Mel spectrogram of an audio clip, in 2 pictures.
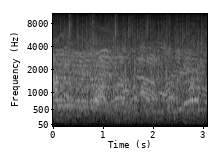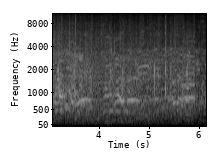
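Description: Match sound at a football ground: several voices shouting and calling over one another from the pitch and stands.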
